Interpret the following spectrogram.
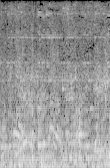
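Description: Pony hooves clip-clopping on a path, among the voices of a crowd of people walking.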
